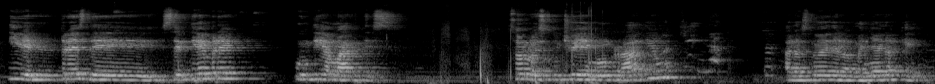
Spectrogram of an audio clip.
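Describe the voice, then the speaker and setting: A woman's voice: medium pitch, a bit bright. A woman earnestly giving a religious testimony to a congregation, calling her listeners brother and sister. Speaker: church member giving testimony. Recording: very echoey hall, far from mic, faint music.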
